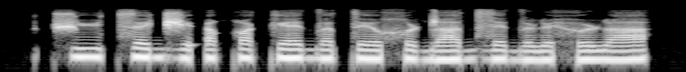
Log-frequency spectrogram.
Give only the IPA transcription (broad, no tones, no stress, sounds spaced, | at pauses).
t͡ʃ y t͡s ə d͡ʒ ɘ ʔ ə qʷ ʌ k ɛ d̪ ʌ t ɘ χʷ ʌ ɖ a d͡z ɛ d̪ ʌ ɳ ɘ h ʊ ɳ a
